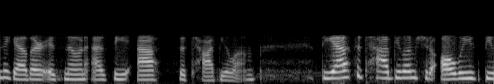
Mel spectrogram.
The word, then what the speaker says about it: acetabulum: Most students want to pronounce this acetabulum, but again, it's acetabulum.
